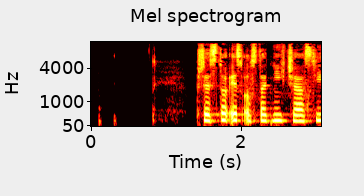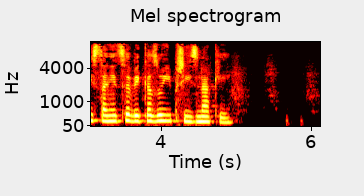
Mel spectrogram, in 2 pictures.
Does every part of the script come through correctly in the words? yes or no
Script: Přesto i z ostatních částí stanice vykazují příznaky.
yes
